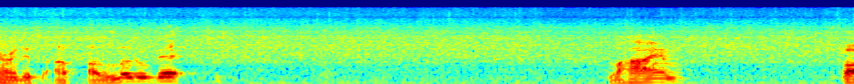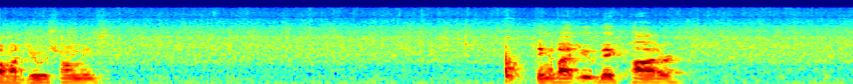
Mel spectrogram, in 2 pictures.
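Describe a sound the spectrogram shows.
Meat sizzles softly in a frying pan.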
